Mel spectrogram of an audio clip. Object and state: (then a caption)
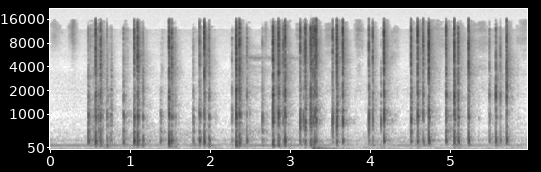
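Plastic tube of dice tapped with fingertips and nails. Fingertips and nails tap on a clear plastic tube full of dice, held horizontally, with a cardboard end. The result is a quick, uneven run of short, dry, clicky taps with bright edges and almost no ring. A faint steady low hum sits underneath.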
